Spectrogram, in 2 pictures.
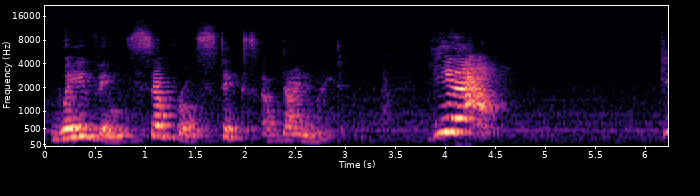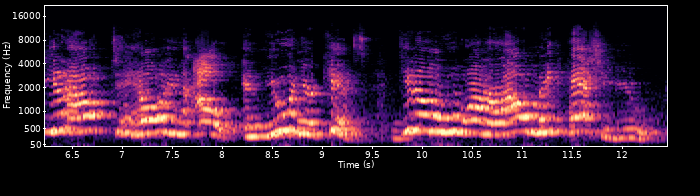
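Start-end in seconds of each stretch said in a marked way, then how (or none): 3.9-12.4 bellowed, crazed threat; drunk roaring. Acted. Drunk intruder roaring at the family, bellowing. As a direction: roar them out of the house.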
